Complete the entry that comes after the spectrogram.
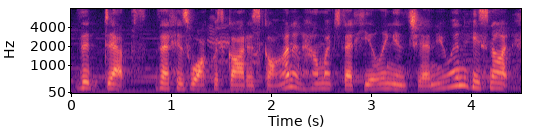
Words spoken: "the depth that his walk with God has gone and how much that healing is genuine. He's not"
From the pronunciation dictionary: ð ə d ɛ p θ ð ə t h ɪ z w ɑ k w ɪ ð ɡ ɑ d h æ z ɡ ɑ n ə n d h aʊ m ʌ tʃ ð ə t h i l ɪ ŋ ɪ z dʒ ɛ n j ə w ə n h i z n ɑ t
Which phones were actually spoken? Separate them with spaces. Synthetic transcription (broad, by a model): ð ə d ɛ p θ ð ə t h ɪ z w ɑ k w ɪ ð ɡ ɑ d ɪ z ɡ ɑ n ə n h aʊ m ʌ tʃ ð ə t h i l ɪ ŋ ɪ z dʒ ɛ n j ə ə n i z n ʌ t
